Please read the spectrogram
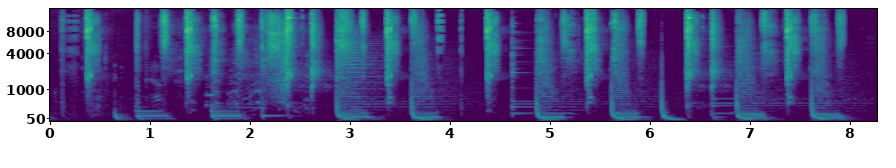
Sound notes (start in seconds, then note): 1.2 person laughs; 2.9 upbeat music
